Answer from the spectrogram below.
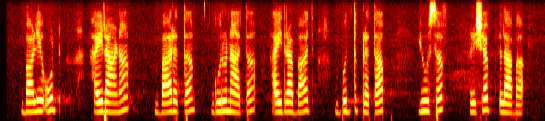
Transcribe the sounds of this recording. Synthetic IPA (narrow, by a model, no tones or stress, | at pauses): baːliʋʔuɖ | hɐjɾaːɳɐ | bʱaːɾɐt̪ɐɡuɾunaːt̪ɐ | hɐjd̪ɾaːbaːd̪ | bud̪ʱːpɾɐt̪aːp̚ | juːsɐf | ɾiʃɐb̚laːbaː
